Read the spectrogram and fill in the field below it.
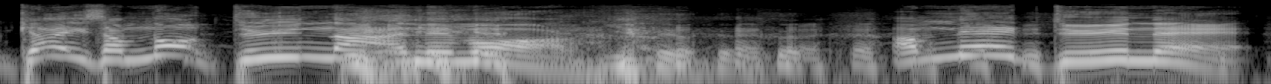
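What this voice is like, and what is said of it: Put-on Scottish accent. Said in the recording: “do it in a Scottish ... Accent”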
